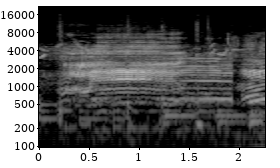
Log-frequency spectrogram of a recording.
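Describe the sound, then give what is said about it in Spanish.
Goat bleating: a long, wavering, nasal call with a rich buzzy tone, sustained for about two seconds at low volume. “¿El balido de una cabra? Ay, Dios. Señor. Sí.”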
